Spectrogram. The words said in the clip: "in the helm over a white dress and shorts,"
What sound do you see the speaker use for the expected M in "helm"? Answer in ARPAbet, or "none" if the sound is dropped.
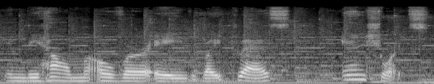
M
